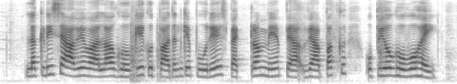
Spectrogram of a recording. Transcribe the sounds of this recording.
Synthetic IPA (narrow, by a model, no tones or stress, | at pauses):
ləkɽiseaːʋeʋaːlaɡʱoːkɪkʊt̪̚paːd̪ənkepuːɾespeːk̚ʈɾəmːẽʋjaːpək | ʊpjoːɡɦoːʋoɦɛi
